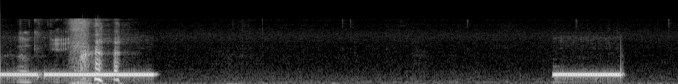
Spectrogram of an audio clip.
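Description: An outgoing Skype call's ringback tone: a steady low electronic beep sounds for about a second and a half, falls silent for several seconds, then repeats briefly, with a short rustle during the first tone.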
